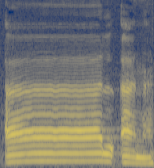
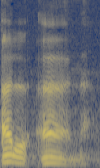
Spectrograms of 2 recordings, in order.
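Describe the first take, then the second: First: The opening vowel is drawn out long. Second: The opening vowel is kept short. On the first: It asks a question. "dia panjang al-ana" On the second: It simply means now. "kita baca pendek sajalah"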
